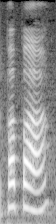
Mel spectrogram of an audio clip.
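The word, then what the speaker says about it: papá: наголосу іспанською буде летильде якщо стоїть графічний наголос ми читаємо слово з наголосом на цій літері на ці голосній і крім того дивіться Тут іще міняється значення Ель папа - це тато і папа Це Папа Римський Латинській Америці кажуть ла-папа на картоплю але там Артик інший тут же різниця у наголосі ельбаба тато і є папа Папа Римський цікава тема слова грецького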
